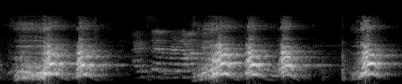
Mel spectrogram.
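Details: Pit bull giving short, sharp, high barks in quick pairs, with a drawn-out whine between them and a person's voice nearby.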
